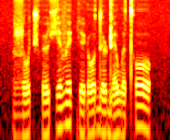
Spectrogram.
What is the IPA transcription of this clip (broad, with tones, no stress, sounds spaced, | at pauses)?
ɮ o˩˧˩ t͡ʃʰ ø˩˧˩ ç e˦˥ v e˥˧ k i˩˧˩ ɽ o˦˥ d ø˩˧˩ ɖ ɛ˩˧˩ w ə˧ tʰ o˥˧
